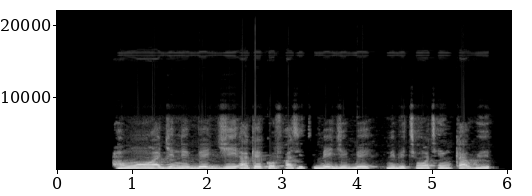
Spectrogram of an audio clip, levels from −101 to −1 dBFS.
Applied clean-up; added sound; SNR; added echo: none; none; none; none.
